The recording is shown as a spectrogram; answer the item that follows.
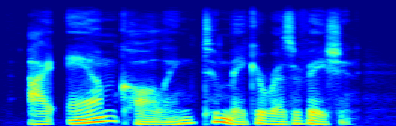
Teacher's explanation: The stress is on calling and reservation.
